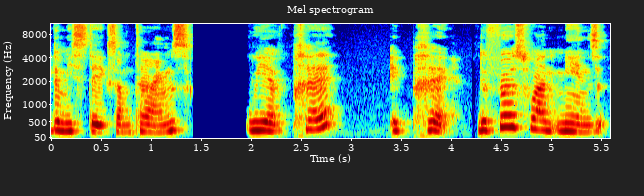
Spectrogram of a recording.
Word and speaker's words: prête: So when you want to say this one masculine, just remember that with the feminine it's gonna be prête. Prête. With a T, so we pronounce the T.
